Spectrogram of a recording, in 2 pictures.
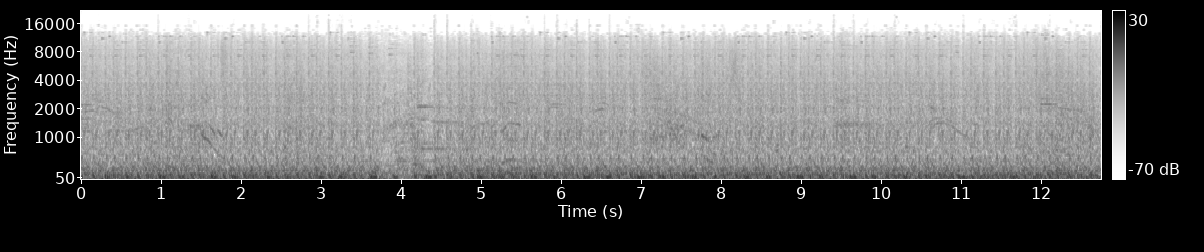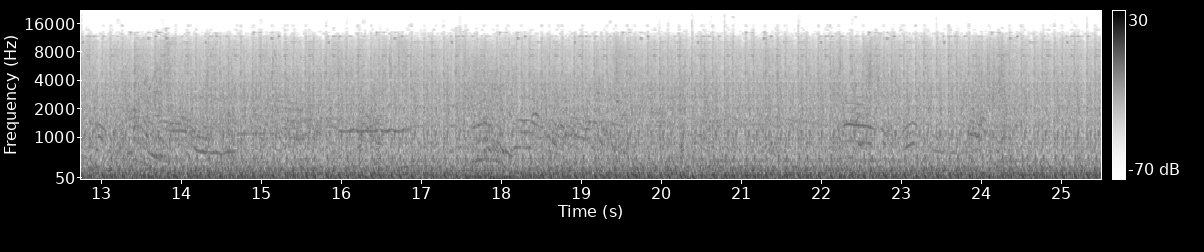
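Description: Relentless gunfire in the Western shooter Call of Juarez Gunslinger, dense overlapping shots and rapid bursts filling the whole stretch, loud and close with game noise and a voice underneath.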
